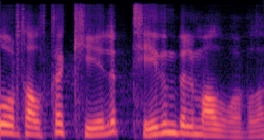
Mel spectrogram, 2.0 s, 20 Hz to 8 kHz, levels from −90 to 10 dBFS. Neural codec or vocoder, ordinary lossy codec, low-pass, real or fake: codec, 16 kHz, 0.7 kbps, FocalCodec; none; 7.2 kHz; fake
